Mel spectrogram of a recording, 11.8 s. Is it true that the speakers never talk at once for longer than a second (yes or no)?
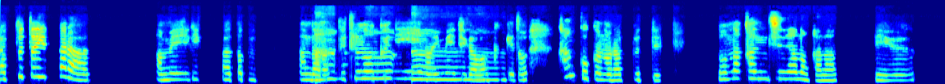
no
